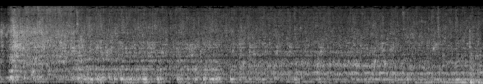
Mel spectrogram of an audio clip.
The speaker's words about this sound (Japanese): トイレ流します。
